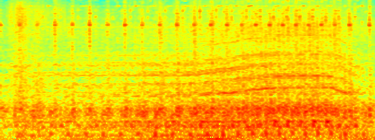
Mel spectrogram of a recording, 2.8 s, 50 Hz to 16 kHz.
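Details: Elna 120 sewing machine made in Thailand, repaired after a bent cam follower release arm had stopped forward/reverse and pattern dial movement: rapid, even needle clatter at a steady rhythm, no knocks or binding. Normal sewing.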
